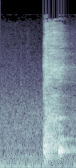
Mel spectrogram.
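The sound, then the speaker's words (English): A single harsh cough, a lingering cough after COVID, erupts after a moment of quiet, with a brief raspy tail as it fades out. “Still got some of that lingering COVID cough.”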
